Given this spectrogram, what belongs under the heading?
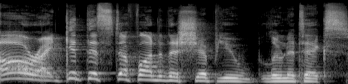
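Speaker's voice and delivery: high-pitched screaming voice. Calling out orders into a ship in character: screaming commands. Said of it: "start screaming commands".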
